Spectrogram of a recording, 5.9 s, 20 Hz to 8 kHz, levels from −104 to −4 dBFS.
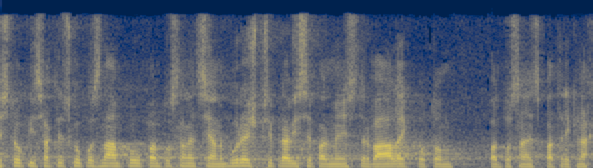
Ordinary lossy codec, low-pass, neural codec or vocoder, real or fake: AAC, 32 kbps; 7.2 kHz; none; real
